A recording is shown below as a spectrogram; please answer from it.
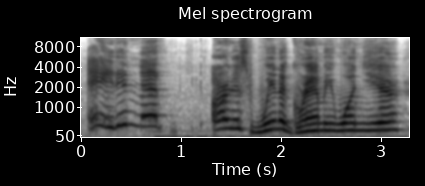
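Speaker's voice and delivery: high, eager retold thought; recalling a lightbulb moment, pitched high; sudden realisation. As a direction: pop up with the idea mid-sentence. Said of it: "And I was like".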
